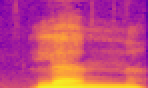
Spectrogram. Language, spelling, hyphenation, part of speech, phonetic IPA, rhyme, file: Hungarian, lenn, lenn, adverb, [ˈlɛnː], -ɛnː, Hu-lenn.ogg
- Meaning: down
